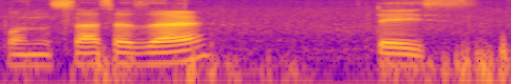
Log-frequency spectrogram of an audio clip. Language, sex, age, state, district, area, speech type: Assamese, male, 30-45, Assam, Sivasagar, rural, spontaneous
